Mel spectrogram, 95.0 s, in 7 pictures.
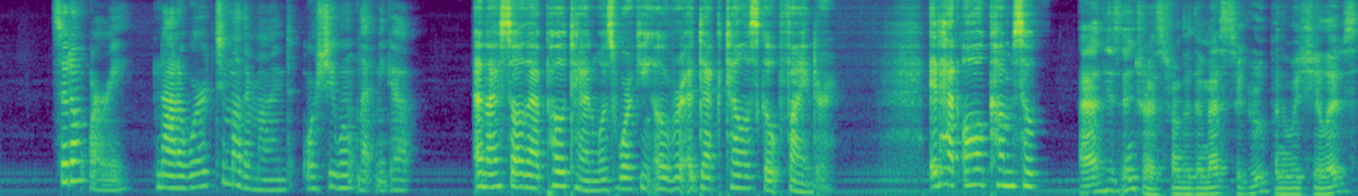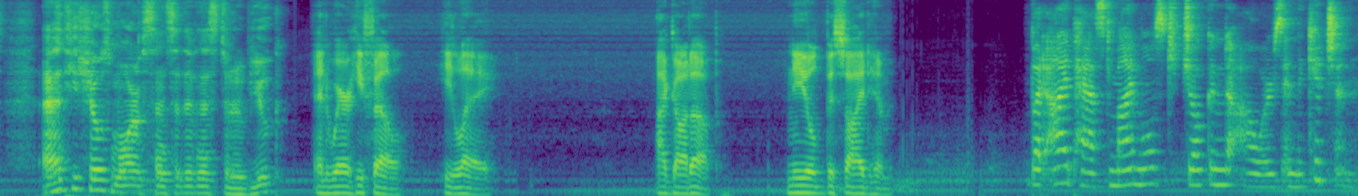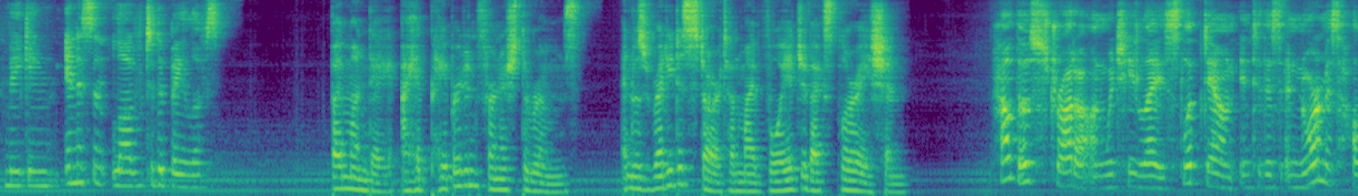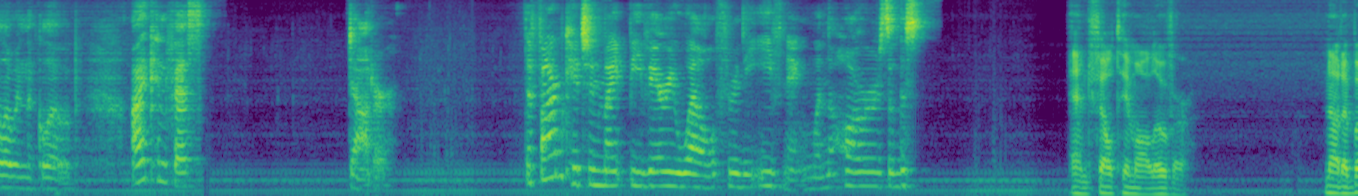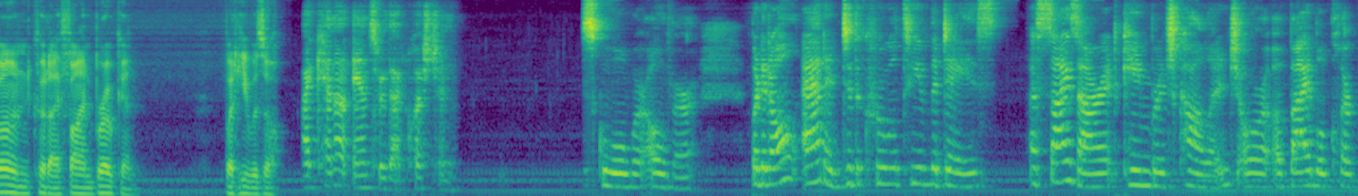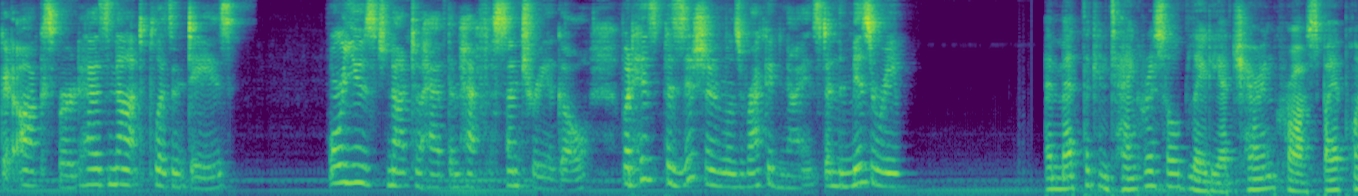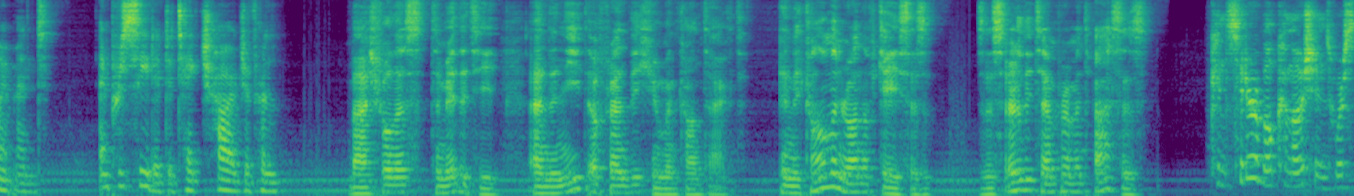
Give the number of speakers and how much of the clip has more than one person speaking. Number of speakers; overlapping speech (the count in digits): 7, no overlap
